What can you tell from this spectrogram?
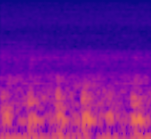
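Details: Auscultation simulator torso, stethoscope at the apex: soft, quick, regular low heart thumps over faint hum, a rather normal apex sound; normal heart sounds.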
